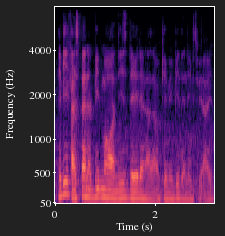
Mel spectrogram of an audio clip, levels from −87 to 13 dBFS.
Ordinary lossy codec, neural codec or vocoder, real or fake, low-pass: none; codec, 16 kHz, 4 kbps, FreqCodec, larger model; fake; 7.2 kHz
